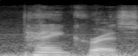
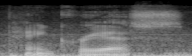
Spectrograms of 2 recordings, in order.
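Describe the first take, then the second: First: The name is said with two syllables. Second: The name is said with three syllables. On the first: The speaker calls it right. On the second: The speaker calls it wrong. "not Pancreas"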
